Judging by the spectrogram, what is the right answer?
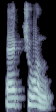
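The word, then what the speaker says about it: actual: और सी को कै पढ़ते हैं और टी यू ए एल चारों लेटर इकट्ठे आ गए तो इसको हम च्यूअल पढ़ेंगे, ऐसे च्यूअल। एक्चुअल, एक्चुअल क्या होता है भाई?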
